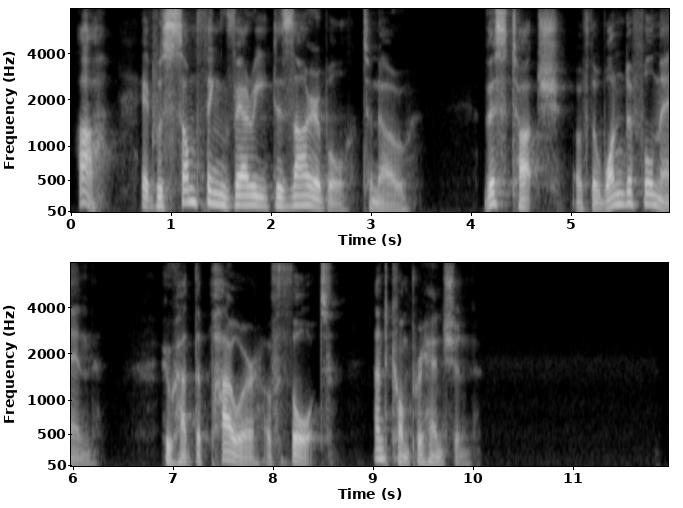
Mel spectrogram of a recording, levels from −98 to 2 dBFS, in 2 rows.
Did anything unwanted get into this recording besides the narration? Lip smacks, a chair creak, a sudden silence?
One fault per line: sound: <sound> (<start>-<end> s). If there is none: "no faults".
no faults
